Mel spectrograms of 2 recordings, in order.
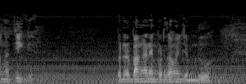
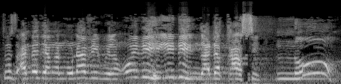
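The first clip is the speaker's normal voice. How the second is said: louder preaching to the congregation; forceful preaching; 6 semitones higher, 5 dB louder than usual. Acted. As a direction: push it out over the crowd. (khotbah lantang kepada jemaat)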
